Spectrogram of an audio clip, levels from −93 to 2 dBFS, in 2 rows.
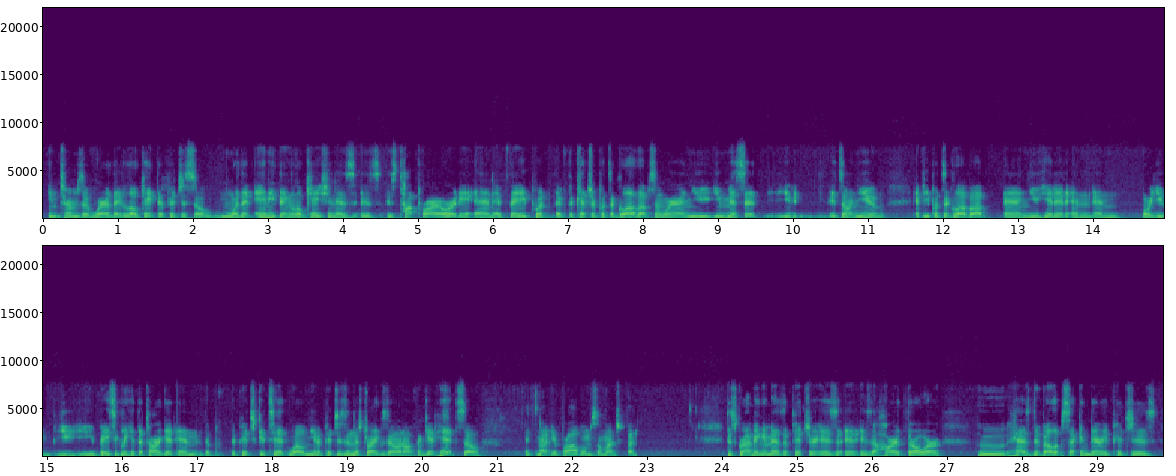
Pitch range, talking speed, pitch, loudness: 110-135 Hz, 200 wpm, 120 Hz, -28 LUFS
